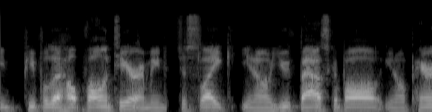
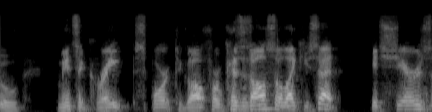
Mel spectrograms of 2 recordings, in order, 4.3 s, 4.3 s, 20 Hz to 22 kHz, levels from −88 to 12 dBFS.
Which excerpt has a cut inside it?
first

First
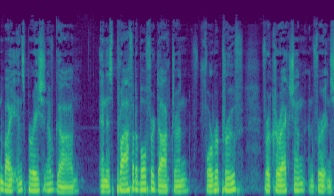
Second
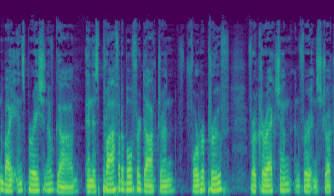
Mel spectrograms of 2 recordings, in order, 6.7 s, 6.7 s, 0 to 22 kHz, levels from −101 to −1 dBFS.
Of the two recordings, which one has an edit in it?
second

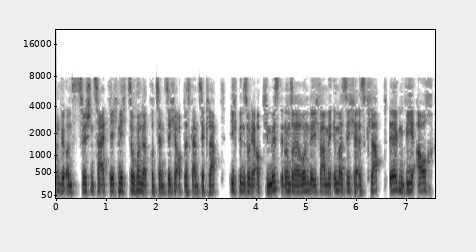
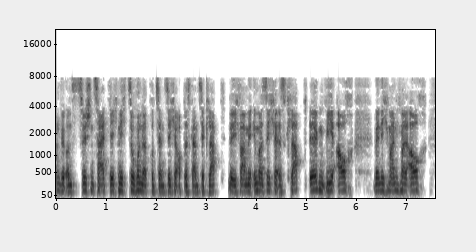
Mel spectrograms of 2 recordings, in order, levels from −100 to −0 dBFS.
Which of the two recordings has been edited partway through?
second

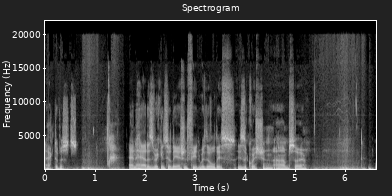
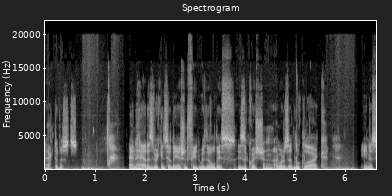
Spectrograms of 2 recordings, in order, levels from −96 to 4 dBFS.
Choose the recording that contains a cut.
second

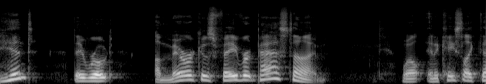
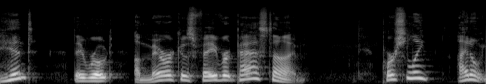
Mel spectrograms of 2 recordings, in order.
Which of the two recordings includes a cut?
second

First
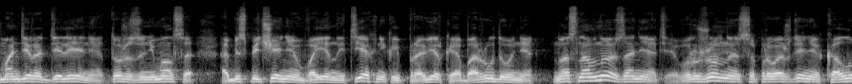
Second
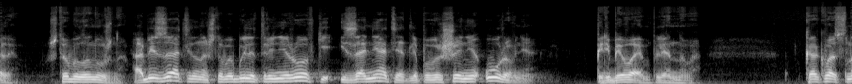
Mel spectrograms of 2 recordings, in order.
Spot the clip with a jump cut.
second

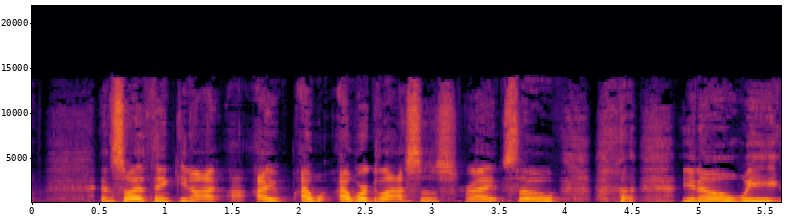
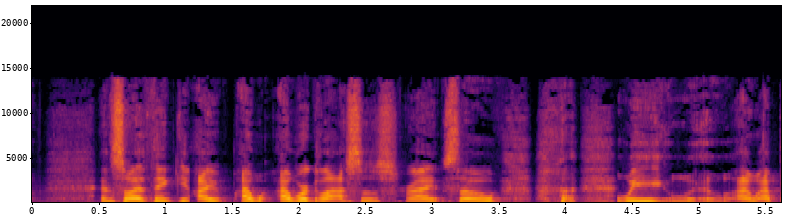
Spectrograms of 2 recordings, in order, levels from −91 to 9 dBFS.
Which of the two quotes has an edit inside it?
second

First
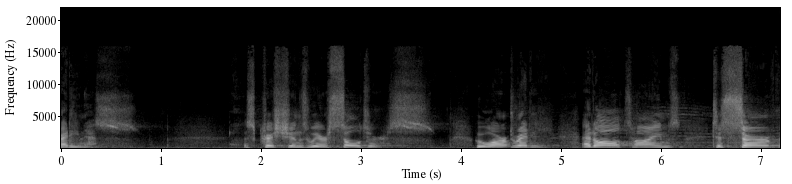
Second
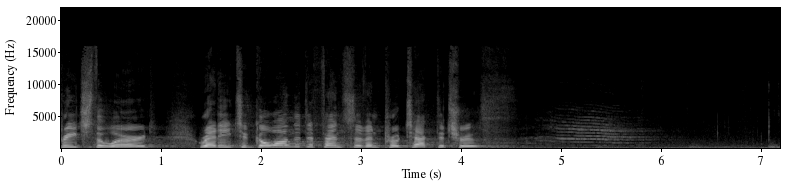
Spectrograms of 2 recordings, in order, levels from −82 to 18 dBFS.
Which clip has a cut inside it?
first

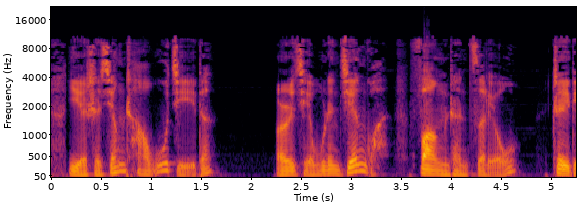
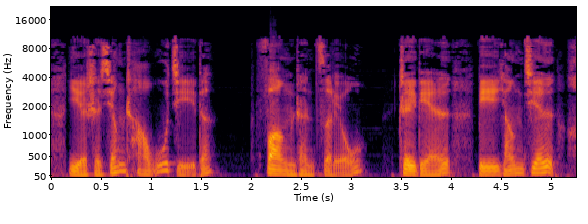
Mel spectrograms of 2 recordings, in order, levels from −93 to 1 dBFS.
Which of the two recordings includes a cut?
second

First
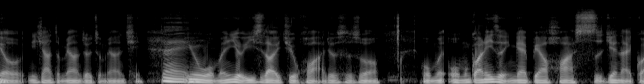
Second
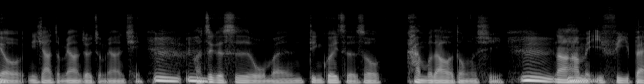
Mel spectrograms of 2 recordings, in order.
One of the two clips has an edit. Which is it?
second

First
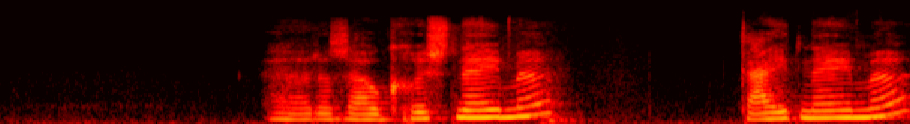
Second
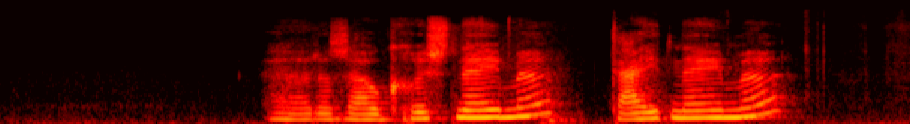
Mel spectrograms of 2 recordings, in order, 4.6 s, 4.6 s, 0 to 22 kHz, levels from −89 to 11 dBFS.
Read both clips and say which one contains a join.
second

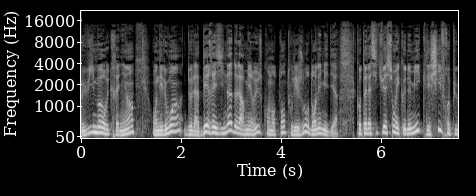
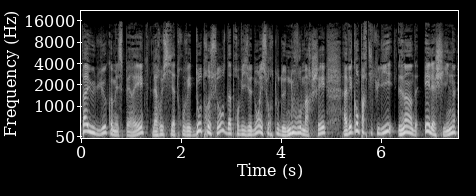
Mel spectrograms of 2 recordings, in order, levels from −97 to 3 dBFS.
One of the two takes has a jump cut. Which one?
second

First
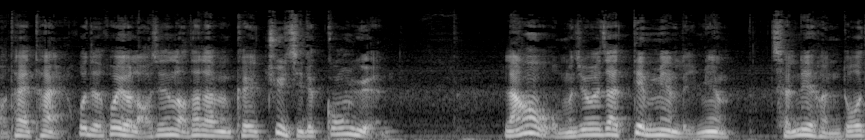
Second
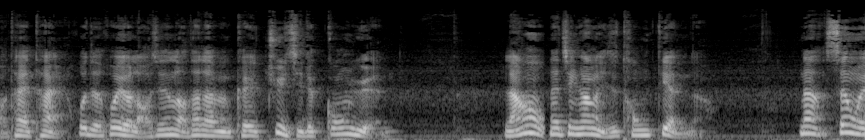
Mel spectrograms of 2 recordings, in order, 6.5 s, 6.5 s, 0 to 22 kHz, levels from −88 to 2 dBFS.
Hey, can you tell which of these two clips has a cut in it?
second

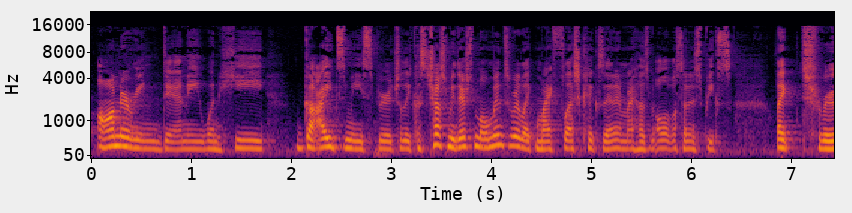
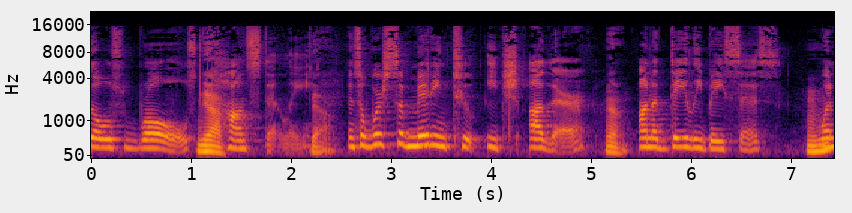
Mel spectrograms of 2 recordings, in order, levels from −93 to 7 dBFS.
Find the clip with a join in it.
first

